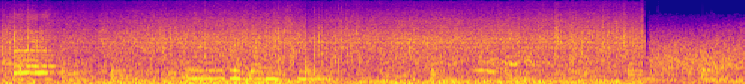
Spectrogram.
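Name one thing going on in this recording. Water from fountains splashes and hisses steadily.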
